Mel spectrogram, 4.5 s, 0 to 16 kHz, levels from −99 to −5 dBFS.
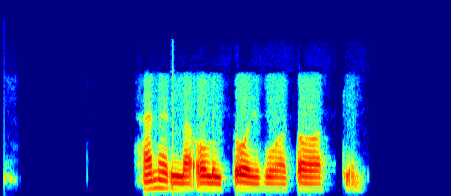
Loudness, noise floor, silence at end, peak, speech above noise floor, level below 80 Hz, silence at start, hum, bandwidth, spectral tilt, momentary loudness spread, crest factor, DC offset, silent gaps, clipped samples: -14 LUFS; under -90 dBFS; 0.9 s; 0 dBFS; over 76 dB; -64 dBFS; 1.4 s; none; 4 kHz; -9.5 dB/octave; 15 LU; 16 dB; under 0.1%; 3.37-3.42 s; under 0.1%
